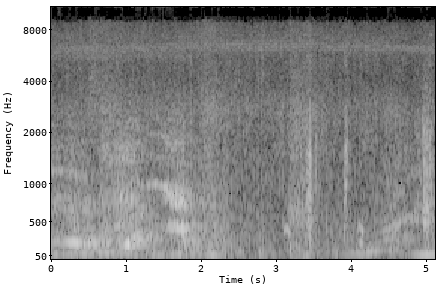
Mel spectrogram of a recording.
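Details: Large cattle in Indonesia, shown as a rare, scary 'monster' cow that chases people, gives a drawn-out moo in the first two seconds, its harmonic tones rising and falling. Short shouts and calls from men follow.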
